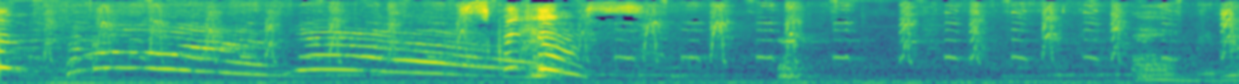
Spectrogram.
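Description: A dog whining: four high whines in the first three seconds, the middle two drawn out and falling in pitch, followed by faint clicks.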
